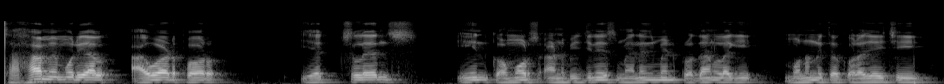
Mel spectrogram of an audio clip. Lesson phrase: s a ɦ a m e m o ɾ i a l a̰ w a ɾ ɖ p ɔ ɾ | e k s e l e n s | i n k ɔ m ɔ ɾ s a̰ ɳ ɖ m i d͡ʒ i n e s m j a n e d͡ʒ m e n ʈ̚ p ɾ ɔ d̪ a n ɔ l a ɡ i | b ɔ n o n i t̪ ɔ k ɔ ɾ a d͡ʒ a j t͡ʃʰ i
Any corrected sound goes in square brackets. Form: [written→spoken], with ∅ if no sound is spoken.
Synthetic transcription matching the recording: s a ɦ a m e m o ɾ i a l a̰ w a ɾ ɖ [p→pʰ] ɔ ɾ | e k s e l e n s | i n k ɔ m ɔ ɾ s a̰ ɳ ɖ [m→b] i d͡ʒ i n e s m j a n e d͡ʒ m e [n→ɳ] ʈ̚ p ɾ ɔ d̪ a n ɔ l a ɡ i | [b→m] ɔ n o n i t̪ ɔ k ɔ ɾ a d͡ʒ a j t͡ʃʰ i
